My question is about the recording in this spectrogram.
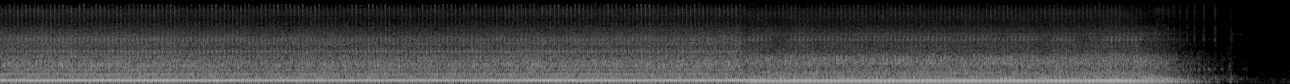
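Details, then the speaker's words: Troy-Bilt overhead-valve mower, about 13 years old, after repairs including valve lash check: steady even engine hum with no chatter or rattle for about eleven seconds, then a clean wind-down; the noise is gone, normal running. "so it looks as though the noise is finally gone which is great news"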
